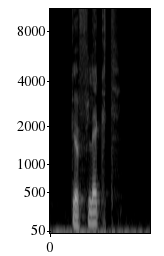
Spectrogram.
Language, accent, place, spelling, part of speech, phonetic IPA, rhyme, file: German, Germany, Berlin, gefleckt, adjective / verb, [ɡəˈflɛkt], -ɛkt, De-gefleckt.ogg
- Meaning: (verb) past participle of flecken; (adjective) 1. mottled, pied 2. pinto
